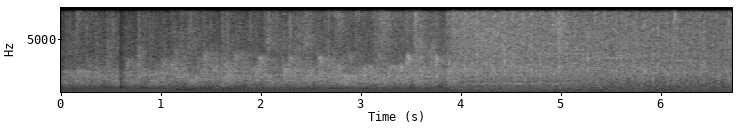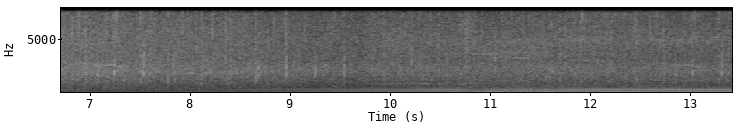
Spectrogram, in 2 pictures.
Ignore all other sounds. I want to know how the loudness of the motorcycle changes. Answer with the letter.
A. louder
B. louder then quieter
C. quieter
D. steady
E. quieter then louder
A.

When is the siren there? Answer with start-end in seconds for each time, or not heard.
not heard.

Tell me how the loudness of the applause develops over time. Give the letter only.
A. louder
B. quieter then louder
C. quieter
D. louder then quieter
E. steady
C.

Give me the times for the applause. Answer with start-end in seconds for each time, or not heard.
0.0-13.3.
